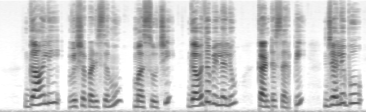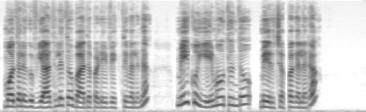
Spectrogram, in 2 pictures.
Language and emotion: Telugu, neutral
